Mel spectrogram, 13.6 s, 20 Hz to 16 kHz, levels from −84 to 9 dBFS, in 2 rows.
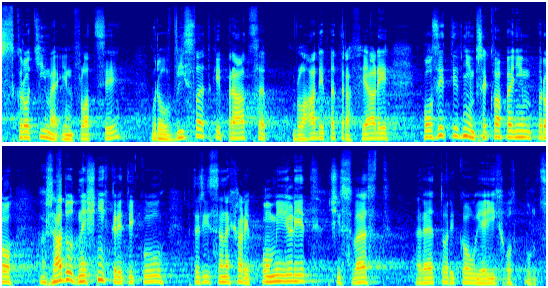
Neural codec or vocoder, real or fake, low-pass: vocoder, 44.1 kHz, 128 mel bands every 512 samples, BigVGAN v2; fake; 14.4 kHz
